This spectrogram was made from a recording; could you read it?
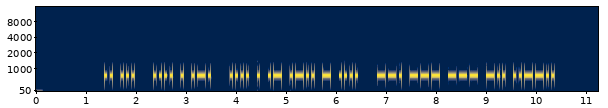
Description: Morse code, heard as a keyed tone, about 22 wpm, 700 Hz. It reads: IS HER HEALTH GOOD?
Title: Sentences from Top 1000 Words - Review Part 3 - 22wpm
